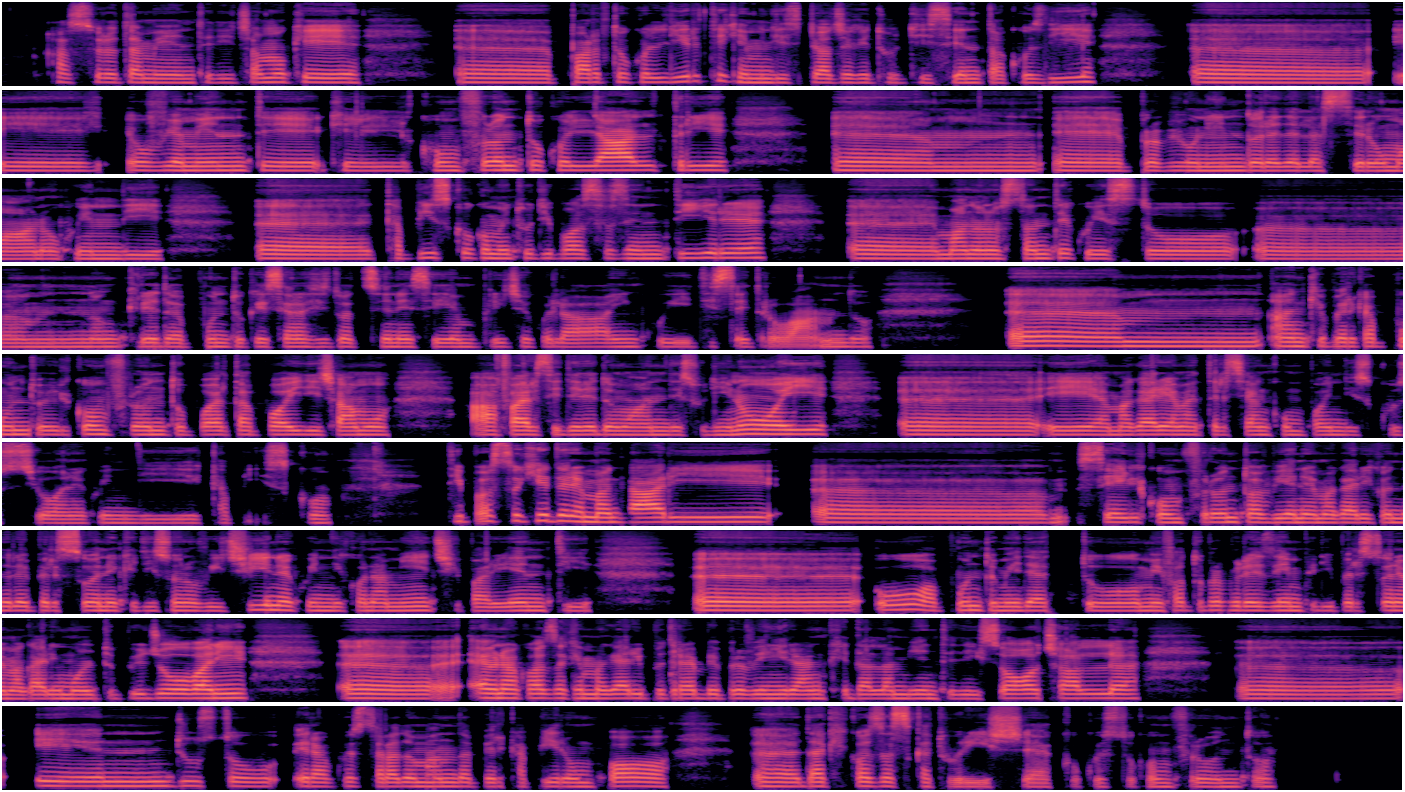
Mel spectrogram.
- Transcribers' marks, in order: "proprio" said as "propio"; "proprio" said as "propio"
- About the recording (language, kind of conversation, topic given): Italian, advice, Come posso reagire quando mi sento giudicato perché non possiedo le stesse cose dei miei amici?
- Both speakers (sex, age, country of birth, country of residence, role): female, 20-24, Italy, Italy, advisor; female, 35-39, Italy, Italy, user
